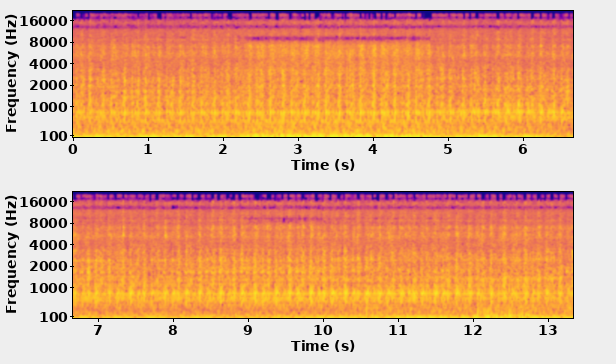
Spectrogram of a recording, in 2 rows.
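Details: 2011 Mitsubishi L200 with 2.5 diesel and automatic, 79k km on a clocked odometer (likely 150–200k more), inspected before purchase; rough, uneven knock about two to three per second over the idle clatter. Engine knock, source not pinned down.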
